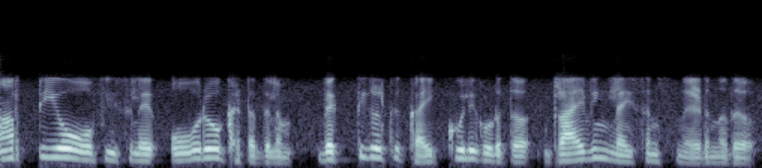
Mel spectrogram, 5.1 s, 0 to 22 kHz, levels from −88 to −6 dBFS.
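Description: Nothing goes wrong anywhere in this bit of speech, with the room's background noise sitting well down, about 29 dB under the talker, and the HD Voice coding sounding like one of the upper AMR-WB rates, around 23.85 kbit/s.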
